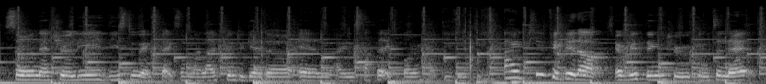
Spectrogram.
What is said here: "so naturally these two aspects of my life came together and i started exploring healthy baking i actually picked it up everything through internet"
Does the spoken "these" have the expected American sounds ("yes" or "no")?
no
